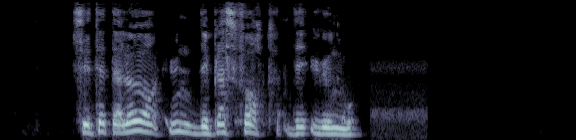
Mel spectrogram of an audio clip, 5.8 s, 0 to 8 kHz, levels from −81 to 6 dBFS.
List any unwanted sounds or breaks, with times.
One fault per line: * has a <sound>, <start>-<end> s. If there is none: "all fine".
all fine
